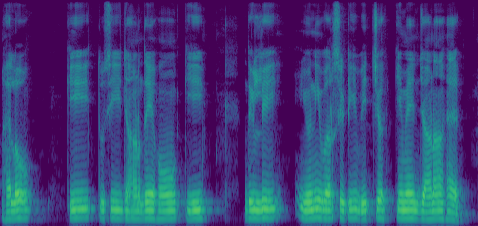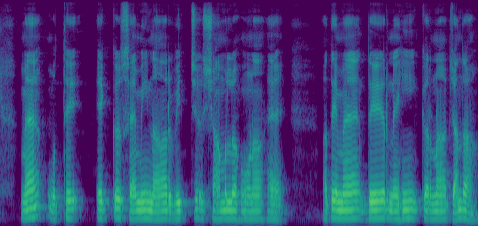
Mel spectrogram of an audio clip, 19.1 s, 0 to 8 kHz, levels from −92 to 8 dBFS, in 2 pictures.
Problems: background sounds at intervals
